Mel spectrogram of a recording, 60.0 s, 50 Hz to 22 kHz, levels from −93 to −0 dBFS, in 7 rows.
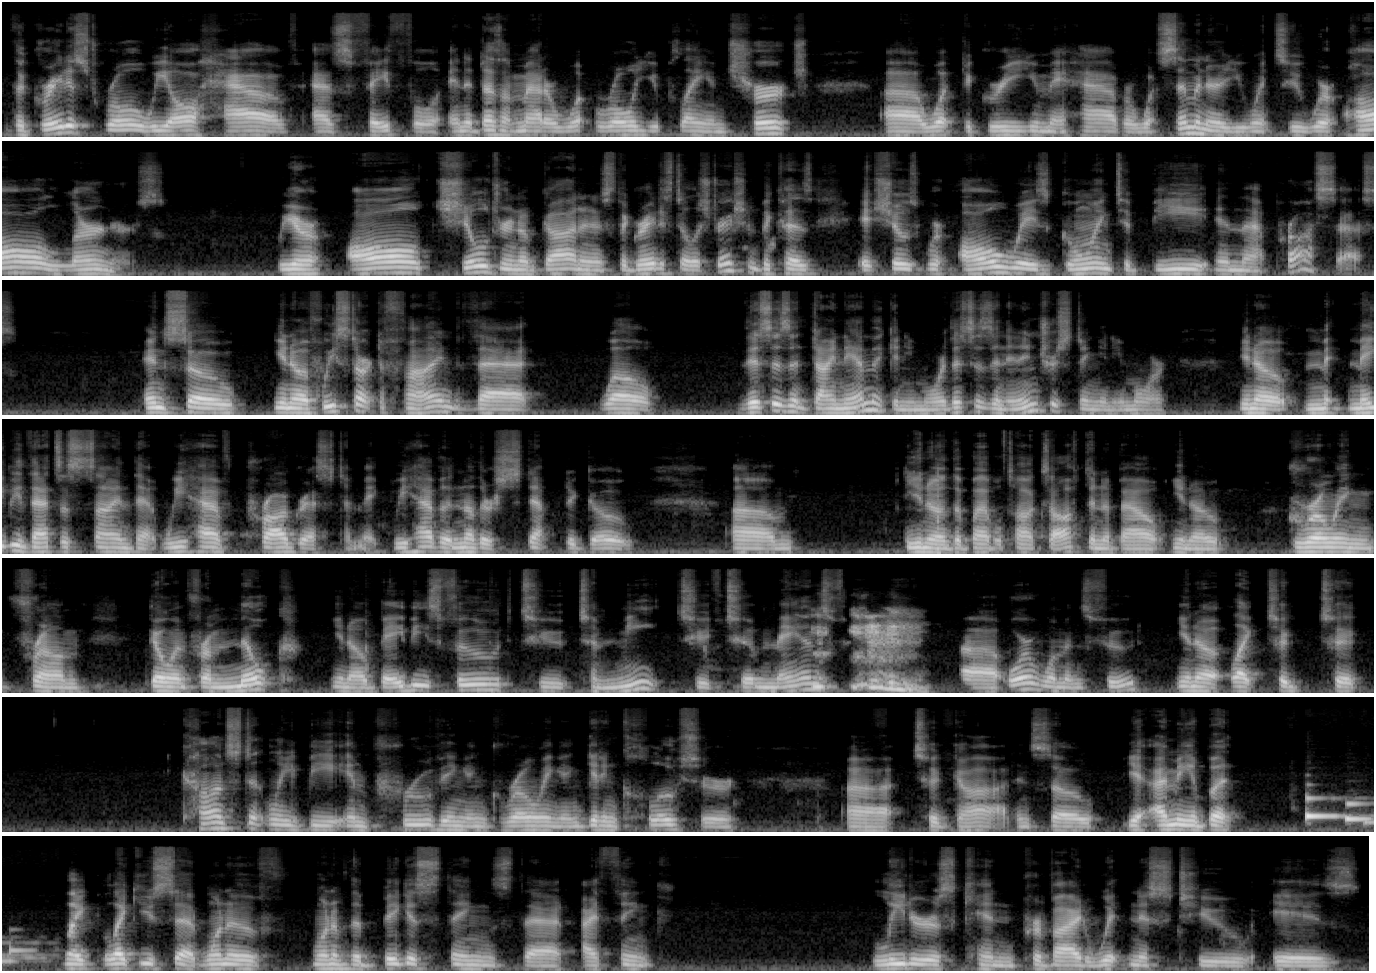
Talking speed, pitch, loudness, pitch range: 165 wpm, 125 Hz, -24 LUFS, 115-135 Hz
